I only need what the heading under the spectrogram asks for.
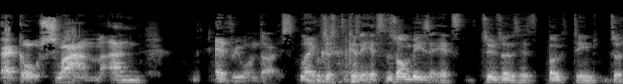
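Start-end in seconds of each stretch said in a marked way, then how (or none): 0.0-1.0 huge, roaring, booming giant bellow, acted out. Retelling a game moment, voicing a giant creature's attack call, bellowing giant shout. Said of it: "he bellows".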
